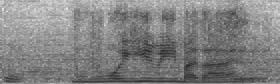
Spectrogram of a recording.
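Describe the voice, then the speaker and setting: A woman's voice: fairly high pitch, steady tone, unhurried, highs cut off, over music. A woman playing a tabletop game, casually roleplaying in a hesitant, apologetic way. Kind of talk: casual in-character roleplay and chat.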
